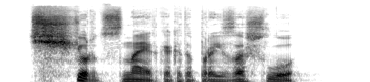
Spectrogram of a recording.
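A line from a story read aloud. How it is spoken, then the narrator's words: Furious grumble with sigh. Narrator (Russian): проворчал в ярости, со вздохом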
